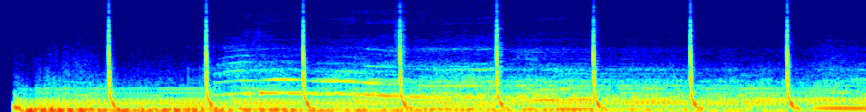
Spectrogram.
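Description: Logo-intro music: a low, droning bass with a sharp tick about twice a second and a tone that slides slowly downward through the first half.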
